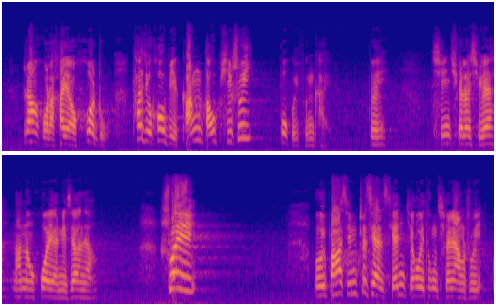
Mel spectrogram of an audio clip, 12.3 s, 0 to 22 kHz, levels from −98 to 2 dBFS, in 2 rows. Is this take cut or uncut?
uncut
